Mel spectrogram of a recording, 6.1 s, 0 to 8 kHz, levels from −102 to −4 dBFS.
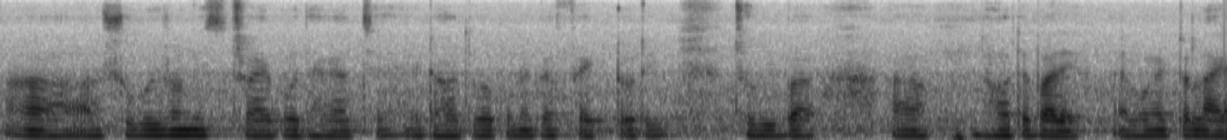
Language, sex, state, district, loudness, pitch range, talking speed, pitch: Bengali, male, Tripura, West Tripura, -20 LUFS, 110-115 Hz, 195 wpm, 115 Hz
